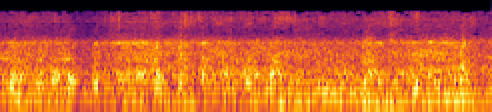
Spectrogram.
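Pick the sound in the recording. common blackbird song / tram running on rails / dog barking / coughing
tram running on rails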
